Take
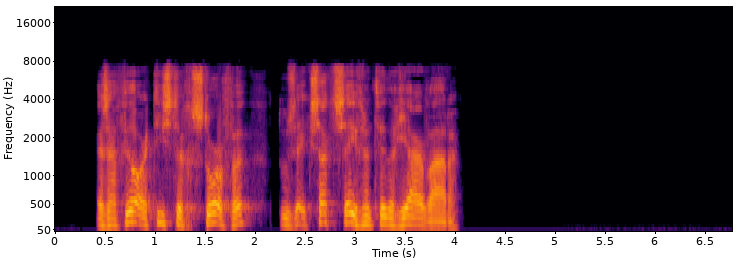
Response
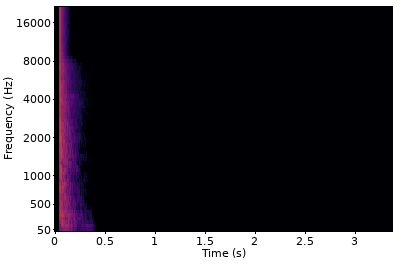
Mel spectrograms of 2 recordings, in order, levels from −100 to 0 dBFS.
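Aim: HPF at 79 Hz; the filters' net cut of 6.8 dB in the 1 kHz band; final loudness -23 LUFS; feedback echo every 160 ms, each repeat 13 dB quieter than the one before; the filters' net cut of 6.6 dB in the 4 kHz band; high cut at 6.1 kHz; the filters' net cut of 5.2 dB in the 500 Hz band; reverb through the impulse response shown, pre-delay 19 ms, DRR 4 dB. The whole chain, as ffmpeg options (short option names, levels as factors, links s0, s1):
-filter_complex "[0:a]highpass=79,lowpass=6100,equalizer=f=500:t=o:g=-5,equalizer=f=1000:t=o:g=-7,equalizer=f=4000:t=o:g=-7,aecho=1:1:160|320|480:0.224|0.0493|0.0108,asplit=2[s0][s1];[1:a]atrim=start_sample=2205,adelay=19[s2];[s1][s2]afir=irnorm=-1:irlink=0,volume=0.531[s3];[s0][s3]amix=inputs=2:normalize=0,volume=1.33"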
